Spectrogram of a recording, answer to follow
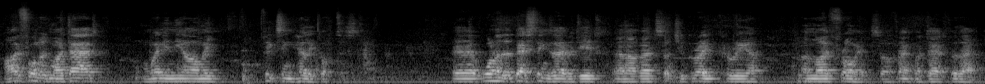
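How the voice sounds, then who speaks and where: A man's voice: mid-range voice, little pitch movement. Best man, middle-aged, from Merseyside; fond, joking, lots of ums; distant mic, reverberant hall, light hiss. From Merseyside, England. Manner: warm, joking, halting with many ums. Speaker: best man giving a wedding speech. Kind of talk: wedding speech. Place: wedding reception room. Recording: roomy hall, mic far off, faint noise.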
